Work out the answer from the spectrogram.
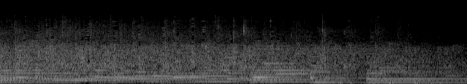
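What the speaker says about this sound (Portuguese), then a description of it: "Quem recebe aplaude do Senhor em nome de Jesus." A church congregation claps steadily for several seconds over sustained keyboard or organ chords at a worship service, fading slightly toward the end.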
